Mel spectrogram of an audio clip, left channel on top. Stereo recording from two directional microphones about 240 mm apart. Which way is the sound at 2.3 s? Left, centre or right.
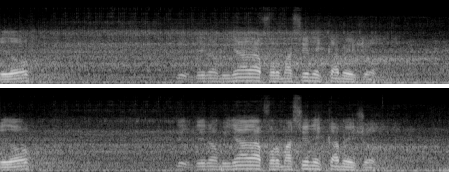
Centre.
